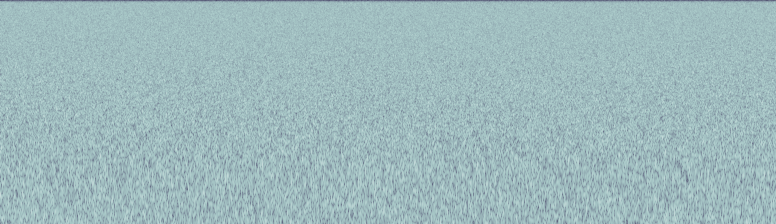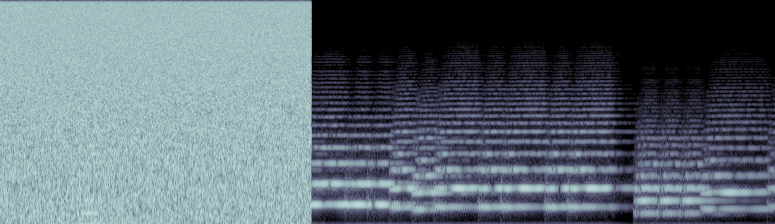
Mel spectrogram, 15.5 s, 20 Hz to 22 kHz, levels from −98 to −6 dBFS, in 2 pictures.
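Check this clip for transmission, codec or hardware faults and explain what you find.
From 0 to 10.86 s the samples are built from the wrong bytes: misassembled byte order promotes noisy low bits, producing loud white noise.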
